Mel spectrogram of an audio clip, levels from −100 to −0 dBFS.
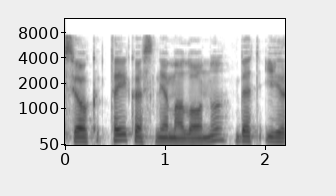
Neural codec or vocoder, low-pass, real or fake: codec, 16 kHz, 4 kbps, FunCodec, trained on Chinese and English, 50 frames a second; 7.2 kHz; fake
